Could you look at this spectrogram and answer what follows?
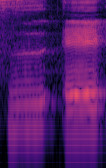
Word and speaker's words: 燒: 好，我們這個燒要記得發音發得清楚一點，發 SAU 把它連在一起。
